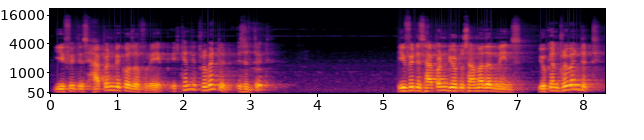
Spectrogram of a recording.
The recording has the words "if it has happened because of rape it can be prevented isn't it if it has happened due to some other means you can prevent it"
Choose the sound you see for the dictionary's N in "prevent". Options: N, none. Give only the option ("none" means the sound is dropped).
N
